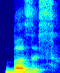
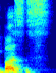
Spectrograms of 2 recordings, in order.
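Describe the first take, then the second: First: An extra syllable is added at the end. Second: Only an s sound is added, one syllable. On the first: The speaker calls it right. "Le agrego una E S" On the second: The speaker calls it wrong. "Si yo solamente agrego una S... Suena raro"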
